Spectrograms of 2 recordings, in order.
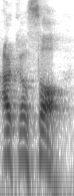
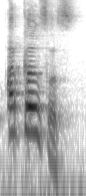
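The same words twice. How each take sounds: First: It is pronounced the American local way. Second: It is pronounced the usual Brazilian way. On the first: The speaker calls it wrong. "Não temos que falar Arkansas" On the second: The speaker calls it right. "a vida inteira o povo brasileiro falou Arkansas"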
